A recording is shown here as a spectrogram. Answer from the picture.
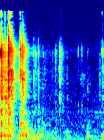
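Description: Crinkling and rustling of a thin clear plastic bag as a plastic drill tray and tools are pulled out of it, loudest in the first half second, then a few faint crackles dying away.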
